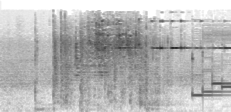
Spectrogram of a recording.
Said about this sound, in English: Oh, and hit the doorbell? Right, yeah. But managed to perfectly take out one of the supports for, like, the little awning on the front door and perfectly hit the doorbell where it actually rang.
